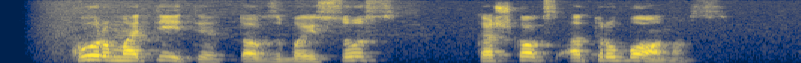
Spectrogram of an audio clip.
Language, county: Lithuanian, Vilnius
